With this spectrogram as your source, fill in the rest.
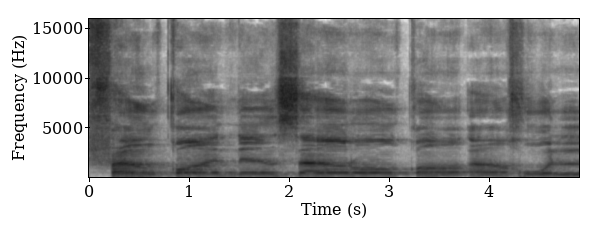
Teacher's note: Dal dalam keadaan sukun. Namanya qalqalah. Cara bacanya pantulkan ya.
